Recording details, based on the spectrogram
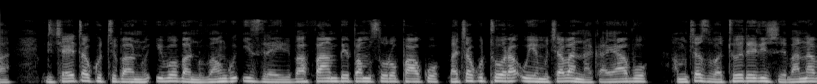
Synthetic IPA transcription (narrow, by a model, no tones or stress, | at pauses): ndit͡ʃaitakutiʋan̤uʔiʋo̞ʋan̤uʋaŋɡuʔis̬rae̞riʋafambe̞pamuso̞ɾo̞paːko̞ʋat͡ʃak̬uto̞ɾaʔuje̞mut͡ʃaʋan̤akajaːʋo̞ | ɦamut͡ʃazo̞ʋato̞ɾe̞riʐe̞ʋana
